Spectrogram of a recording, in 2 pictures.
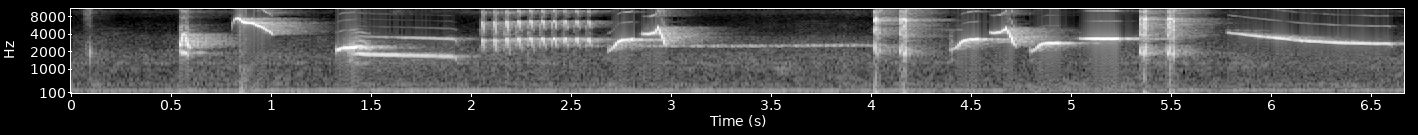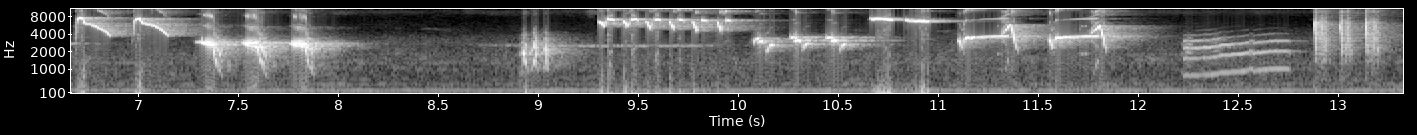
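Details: Varied song of a Sunda robin, called tledekan or sulingan gunung, recorded as masteran tutoring material. Bursts of chips and slurred whistles alternate with short pauses and long thin held tones, with rapid repeated notes near the end.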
